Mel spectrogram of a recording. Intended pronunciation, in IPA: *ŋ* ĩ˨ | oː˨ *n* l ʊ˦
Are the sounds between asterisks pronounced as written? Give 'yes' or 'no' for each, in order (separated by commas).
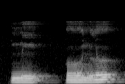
no, yes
